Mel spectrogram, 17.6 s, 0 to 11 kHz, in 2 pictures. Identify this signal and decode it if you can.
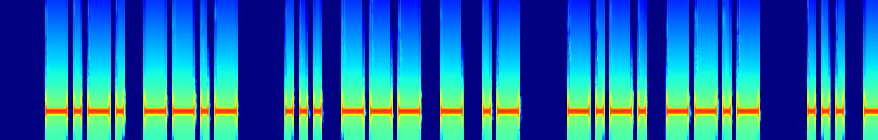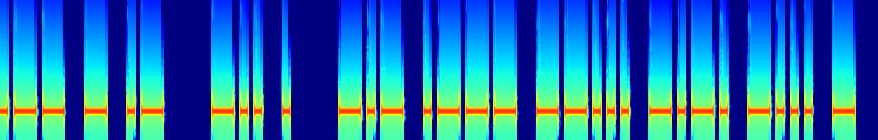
Morse code, heard as a keyed tone, about 17 wpm, 690 Hz. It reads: CQ SOTA CQ SOTA DE KJ7CBT
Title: SOTA QSO Practice 17wpm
